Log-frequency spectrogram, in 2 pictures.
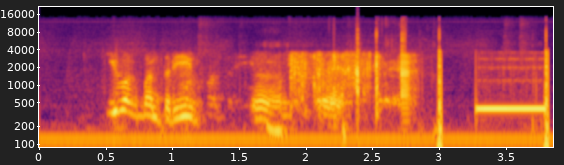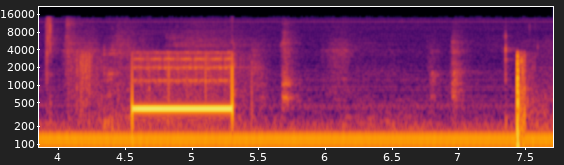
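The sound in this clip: A telephone line rings twice with steady buzzing tones as a listener calls into a farm radio phone-in. Brief talk comes first, with a few clicks and a constant low hum underneath.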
